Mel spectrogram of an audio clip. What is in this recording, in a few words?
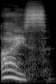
ice, RPG Voice; RPG Voice Starter Pack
